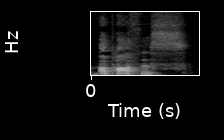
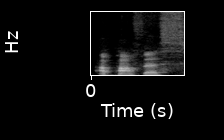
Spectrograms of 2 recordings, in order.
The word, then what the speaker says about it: Apophis: Apophis. – Apophis, yeah, is our actual villain.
